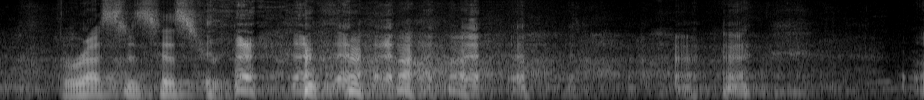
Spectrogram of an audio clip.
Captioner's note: laughing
